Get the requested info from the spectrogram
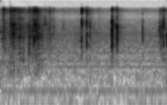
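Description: Faint crinkling and a few light clicks of a small wax-melt bag being handled and lifted up to be smelled.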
